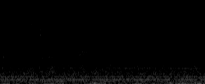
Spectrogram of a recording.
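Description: Near silence with a few faint clicks from a computer keyboard and mouse.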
